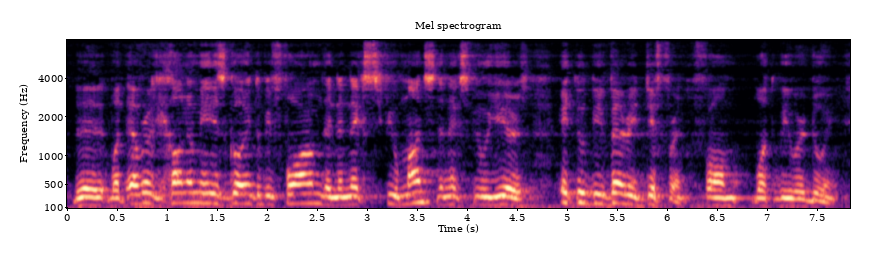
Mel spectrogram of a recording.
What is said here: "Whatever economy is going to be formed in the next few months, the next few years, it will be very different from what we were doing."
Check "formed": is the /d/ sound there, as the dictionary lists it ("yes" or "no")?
yes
